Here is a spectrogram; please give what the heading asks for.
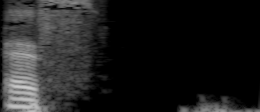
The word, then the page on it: sz: Hungarian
